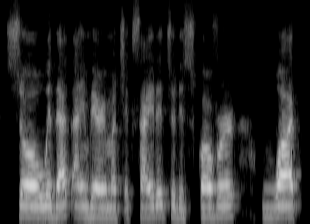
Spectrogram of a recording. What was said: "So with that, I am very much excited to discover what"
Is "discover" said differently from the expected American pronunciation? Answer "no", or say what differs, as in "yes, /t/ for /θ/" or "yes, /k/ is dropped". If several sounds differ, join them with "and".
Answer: no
